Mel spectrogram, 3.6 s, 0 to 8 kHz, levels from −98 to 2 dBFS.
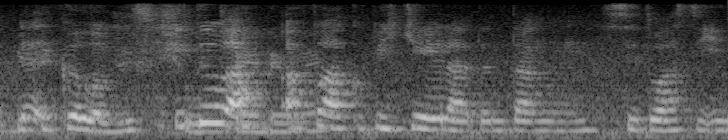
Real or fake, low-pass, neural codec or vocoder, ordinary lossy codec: fake; 7.2 kHz; vocoder, 44.1 kHz, 128 mel bands every 256 samples, BigVGAN v2; none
